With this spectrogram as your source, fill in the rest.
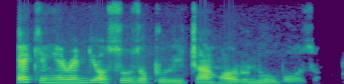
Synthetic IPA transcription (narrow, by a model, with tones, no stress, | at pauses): e˦kʰe˨ɲe˨ɾe˨n̩˦dɪ˦ɔ˨sʊ˦zɔ˦pʰu˨ɾi˦t͡ʃa˦ɦʊ˨ɔ˦ɾʊ˦nu˦ɡ͡bɔ˨zɔ˦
